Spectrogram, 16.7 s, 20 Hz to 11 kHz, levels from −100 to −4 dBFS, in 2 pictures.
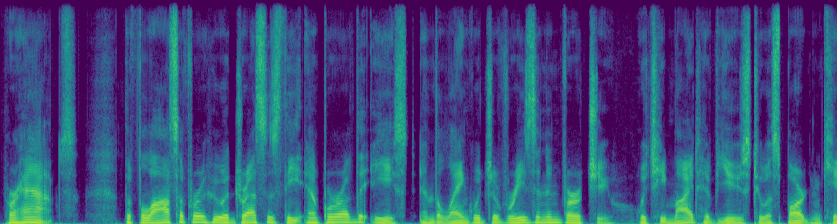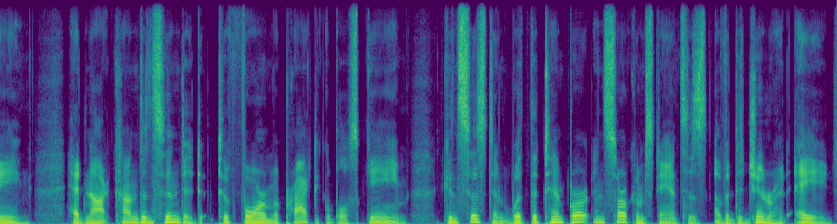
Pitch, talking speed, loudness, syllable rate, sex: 100 Hz, 160 wpm, -21 LUFS, 5.1 syllables/s, male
